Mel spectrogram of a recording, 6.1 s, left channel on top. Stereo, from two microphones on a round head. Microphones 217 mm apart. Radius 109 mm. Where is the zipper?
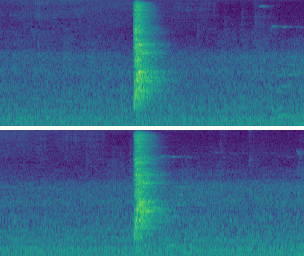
30° left (ahead or behind), 0.7 m.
